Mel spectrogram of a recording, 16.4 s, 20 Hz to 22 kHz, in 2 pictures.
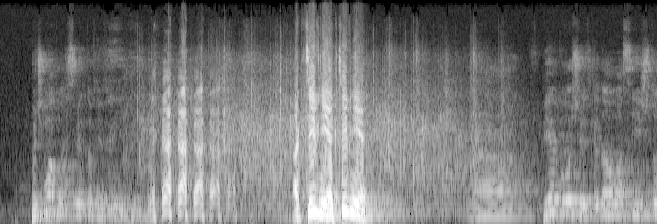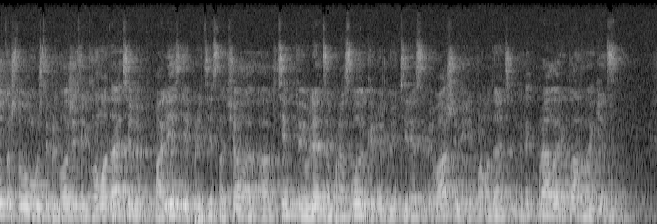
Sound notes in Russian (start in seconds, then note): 1.4 аплодисменты; 1.6 смех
